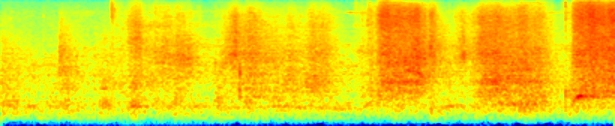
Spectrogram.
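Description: Palette knife spreading and scraping oil paint across a stretched canvas: a run of rasping strokes, the longest and loudest in the second half.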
